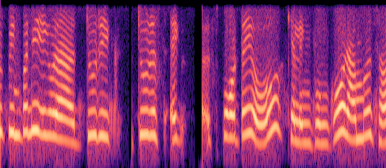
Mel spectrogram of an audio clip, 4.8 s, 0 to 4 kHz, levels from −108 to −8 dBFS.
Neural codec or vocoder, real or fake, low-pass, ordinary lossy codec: none; real; 3.6 kHz; none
